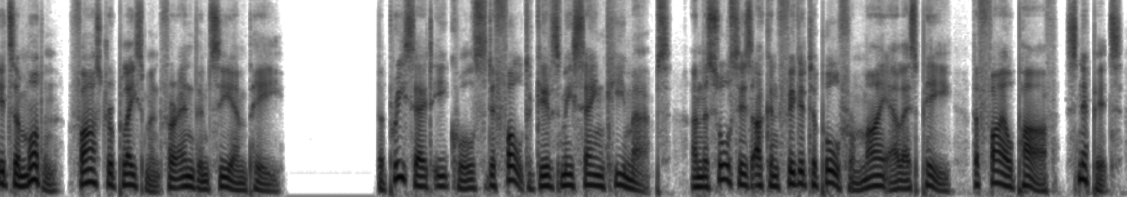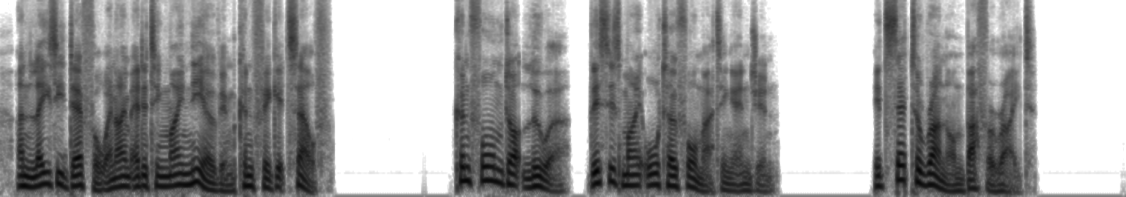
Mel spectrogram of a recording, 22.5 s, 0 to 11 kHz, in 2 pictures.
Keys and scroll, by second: 1.5-5.7 typing, 7.1 ~, 7.5 /, 8.1 Down, 8.2 Down, 8.3 Down, 8.4 Down, 8.9 Up, 9.1 Up, 9.2 Up, 9.4 Down, 9.5 Down, 9.6 Escape, 9.8 Escape, 10.1 Escape, 10.2-18.8 typing, 19.1 Escape, 21.2 space, 21.2 f, 22.1 Escape.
